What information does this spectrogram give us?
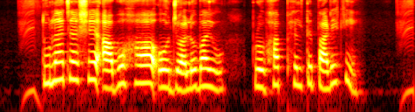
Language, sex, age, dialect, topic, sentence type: Bengali, female, 18-24, Northern/Varendri, agriculture, question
